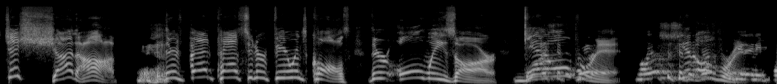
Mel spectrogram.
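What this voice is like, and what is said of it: Yelling, angry loud voice. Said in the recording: “Are you yelling at us on our show? ... I'm yelling at everybody.”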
